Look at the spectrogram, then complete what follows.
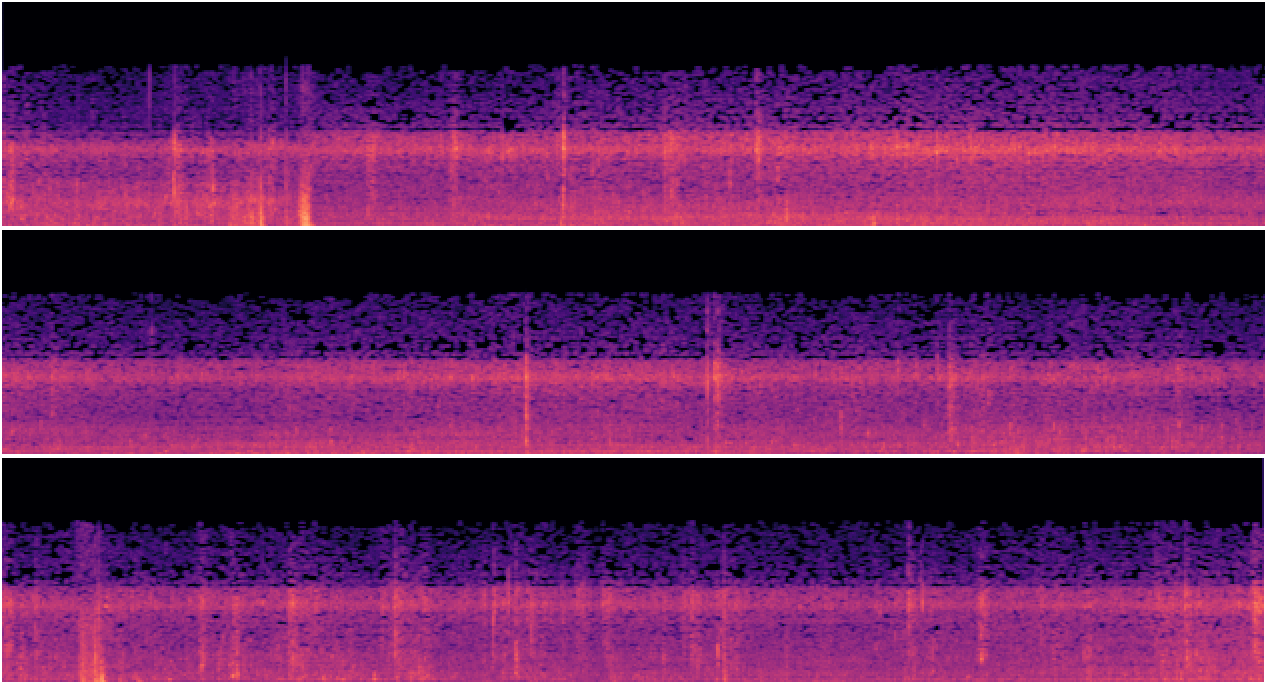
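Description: Small rocky forest stream running and spilling over stones in a steady rush of water. Two sharp knocks stand out, about two seconds in and again about twenty seconds in.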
